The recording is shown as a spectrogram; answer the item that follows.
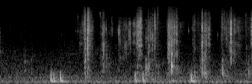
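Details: A black drum caught on live shrimp while sight fishing is heard drumming with low, knocking thumps in short pairs and singles, mixed with crackling handling noise.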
